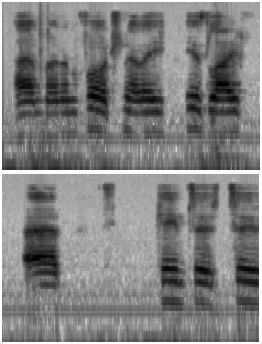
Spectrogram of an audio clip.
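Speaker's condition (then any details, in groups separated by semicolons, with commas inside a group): Cerebral palsy; non-progressive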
